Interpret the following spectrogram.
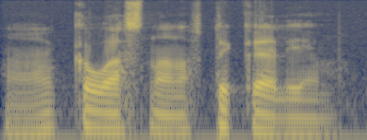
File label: oh yes, radio bot; Reallite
